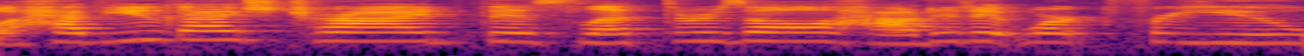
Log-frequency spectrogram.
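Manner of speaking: ordinary delivery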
